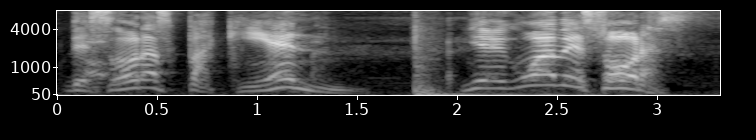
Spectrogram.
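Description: A man's voice: very high voice, sing-song, slow, sharp tone, breathy edge, no echo, studio quality. A man with a Mexican Spanish accent hosting a comedy radio show, rambling through slangy, joking stories. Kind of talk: comic radio banter.

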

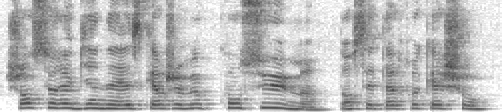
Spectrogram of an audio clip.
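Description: Storybook wind spirit, male, feeble and breathless, pitched high and strained, a woman putting him on. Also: measured pace, a little mellow, roomy sound. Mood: eager. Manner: pleading, breathless.

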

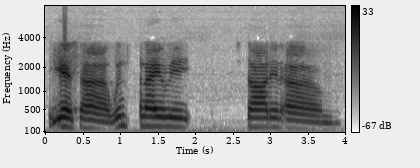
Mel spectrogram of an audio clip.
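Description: A Guyanese-born man in his fifties tells his story down a narrow, tinny phone line. He talks slowly and gives thanks often, with a devout, easy manner. The sound is dry and close, with no room around it. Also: fairly high pitch, clean tone, no room sound. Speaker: reggae singer, phone-in guest. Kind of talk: relaxed storytelling interview.

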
